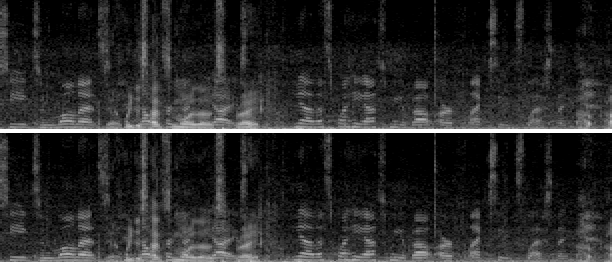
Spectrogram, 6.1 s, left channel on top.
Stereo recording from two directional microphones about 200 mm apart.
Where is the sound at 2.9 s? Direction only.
25° right (ahead or behind).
